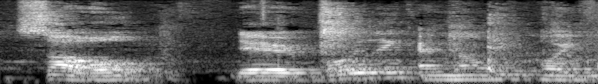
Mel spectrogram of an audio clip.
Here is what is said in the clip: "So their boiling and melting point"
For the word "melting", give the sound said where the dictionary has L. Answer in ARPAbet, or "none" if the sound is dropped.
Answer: none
